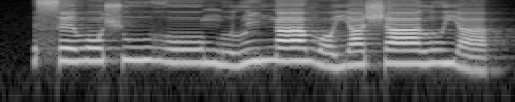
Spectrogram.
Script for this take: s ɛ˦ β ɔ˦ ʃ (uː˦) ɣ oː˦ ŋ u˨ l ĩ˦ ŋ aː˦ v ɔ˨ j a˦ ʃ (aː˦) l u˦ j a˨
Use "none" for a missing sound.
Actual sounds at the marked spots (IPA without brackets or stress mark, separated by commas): uː˦, aː˦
